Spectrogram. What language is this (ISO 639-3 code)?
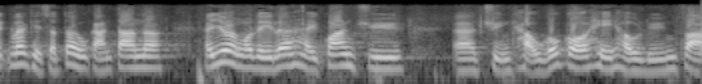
yue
